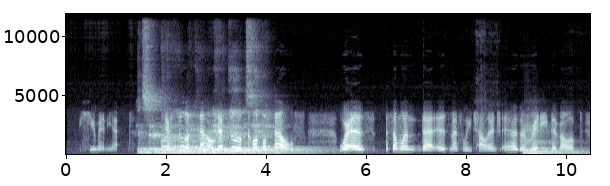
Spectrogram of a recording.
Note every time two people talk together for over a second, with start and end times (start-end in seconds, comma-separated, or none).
1.9-4.0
